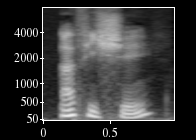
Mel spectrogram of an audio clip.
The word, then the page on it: afficher: France; [a.fi.ʃe]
